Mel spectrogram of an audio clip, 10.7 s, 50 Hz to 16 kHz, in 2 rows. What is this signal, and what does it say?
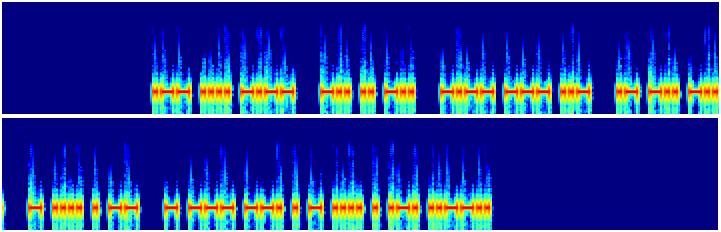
Morse code, heard as a keyed tone, about 40 wpm, 700 Hz. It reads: WHY DID YOU ADD THEM TOGETHER?
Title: Sentences from Top 1000 Words - Review Part 1 - 40wpm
